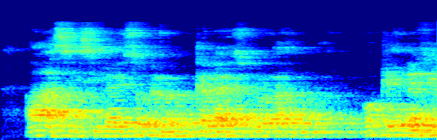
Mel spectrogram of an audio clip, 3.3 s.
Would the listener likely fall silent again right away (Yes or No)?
No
